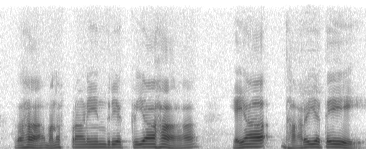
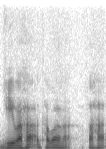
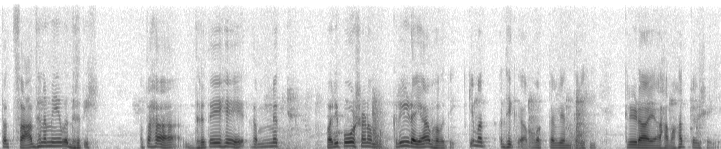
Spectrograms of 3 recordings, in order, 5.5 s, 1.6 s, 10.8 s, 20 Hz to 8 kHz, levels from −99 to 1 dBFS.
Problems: background sounds at intervals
